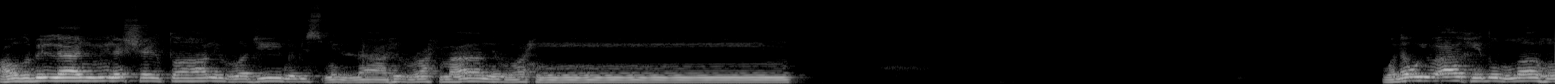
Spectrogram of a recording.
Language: English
